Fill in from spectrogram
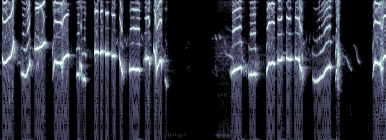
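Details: Morning ngeplong song of an oriental magpie-robin, played to prompt magpie-robins that stopped singing; rapid varied whistles and sweeping notes in two long bursts separated by a brief pause.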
